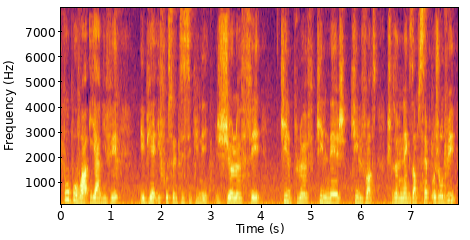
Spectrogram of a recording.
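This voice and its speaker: A woman's voice: lowish voice, fairly even intonation, normal speed, a bit bright, a little hiss or hum. Woman with a head cold, exhorting. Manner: earnest, exhortative, repeats for emphasis. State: has a head cold, runny nose. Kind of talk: devotional encouragement talk.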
